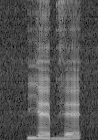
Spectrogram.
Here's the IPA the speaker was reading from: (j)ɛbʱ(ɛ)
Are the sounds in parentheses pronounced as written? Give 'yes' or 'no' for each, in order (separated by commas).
yes, yes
